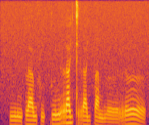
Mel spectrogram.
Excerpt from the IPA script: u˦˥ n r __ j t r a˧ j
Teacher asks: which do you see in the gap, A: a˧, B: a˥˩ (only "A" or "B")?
B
